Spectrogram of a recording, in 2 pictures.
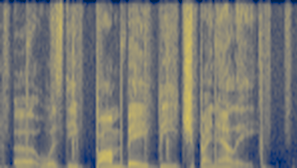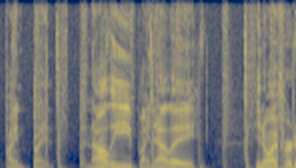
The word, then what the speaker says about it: Biennale: So it's Bombay Beach is spelled kind of how it sounds. Biennale is Biennale.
